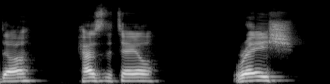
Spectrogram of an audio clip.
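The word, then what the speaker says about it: ר: Resh, not having the tail, pronounces the sound ra or ra.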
